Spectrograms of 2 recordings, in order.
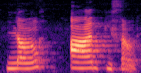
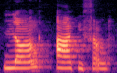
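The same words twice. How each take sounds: The two takes are said the same way.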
